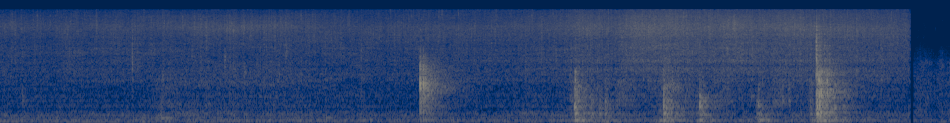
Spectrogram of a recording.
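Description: Onion, peas, chickpeas and freshly added green capsicum sizzling in a frying pan, a steady hiss. Through the second half a spatula clacks and scrapes against the pan several times as the vegetables are stirred. The sizzle cuts off suddenly near the end.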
